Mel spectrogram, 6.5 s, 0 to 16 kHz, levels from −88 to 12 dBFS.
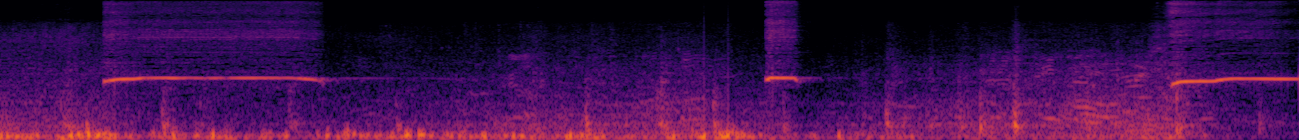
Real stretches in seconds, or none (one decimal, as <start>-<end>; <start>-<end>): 0.0-6.5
